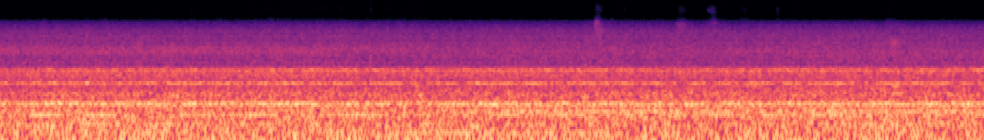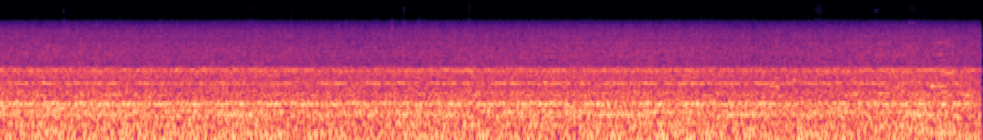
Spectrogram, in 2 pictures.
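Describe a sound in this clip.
Rubber tyres of an automated metro train roar at speed through a tunnel.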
